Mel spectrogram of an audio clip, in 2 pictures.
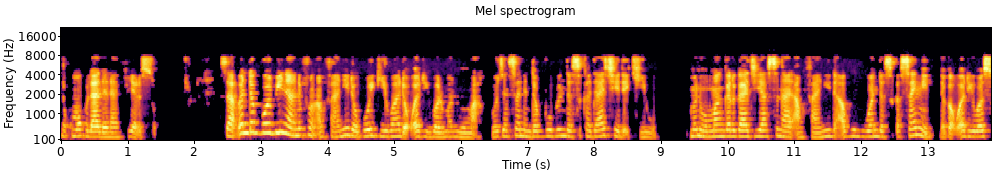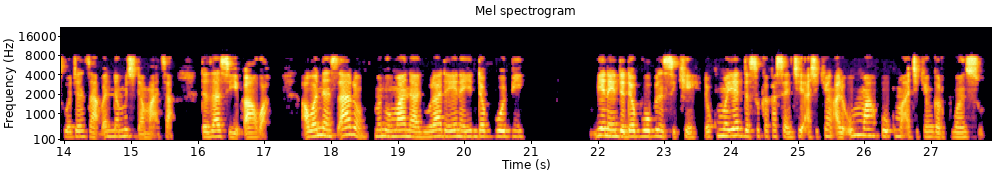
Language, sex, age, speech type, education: Hausa, female, 46-60, spontaneous, tertiary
